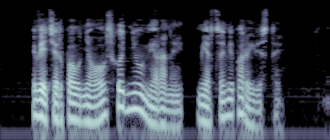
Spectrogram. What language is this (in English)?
Belarusian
